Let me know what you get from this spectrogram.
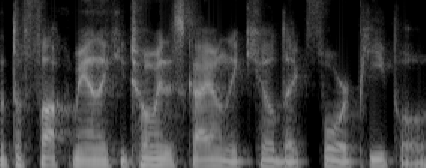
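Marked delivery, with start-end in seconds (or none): none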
